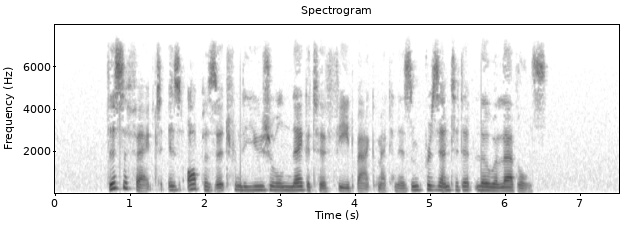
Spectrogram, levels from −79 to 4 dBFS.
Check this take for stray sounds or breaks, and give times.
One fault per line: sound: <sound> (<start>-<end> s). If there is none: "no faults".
no faults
